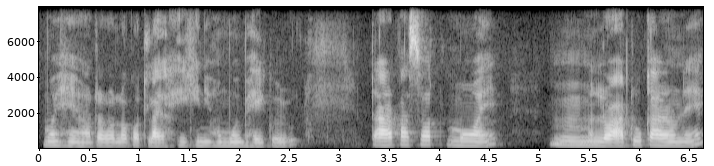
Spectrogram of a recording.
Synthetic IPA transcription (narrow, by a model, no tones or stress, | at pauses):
mojɦɛ̃ɹɔtɔɹɔlɔɡɔtlaxejkʰinixomujbʱajkoɹʊ̰̃ | taɹpasɔtmoj | lɔwatʊkaɹɔnɛ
